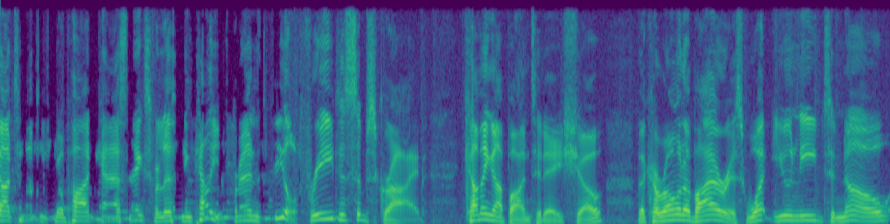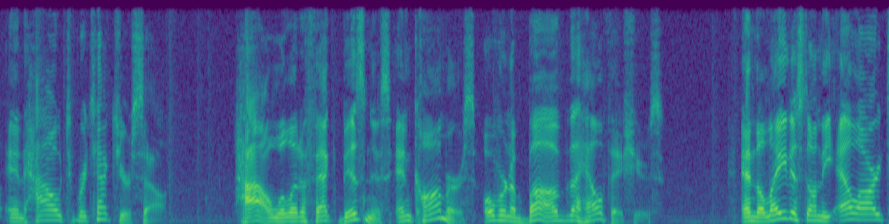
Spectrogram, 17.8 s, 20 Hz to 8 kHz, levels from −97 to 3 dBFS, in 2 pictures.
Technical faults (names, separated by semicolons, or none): speech suppressed in double talk; other side's voice leaking through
